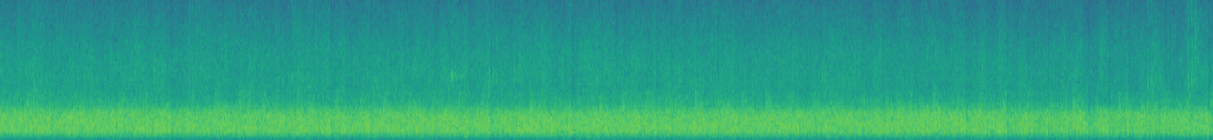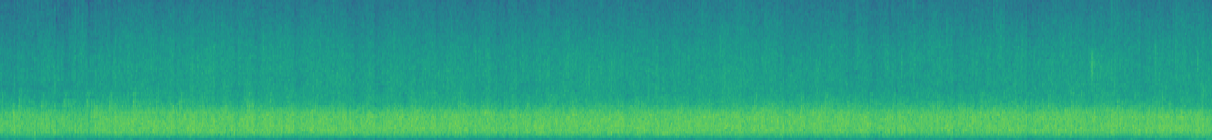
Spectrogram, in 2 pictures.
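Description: Theatre audience applauding, a steady, sustained ovation of many hands clapping at an even, full level.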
